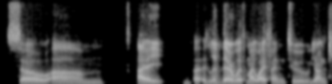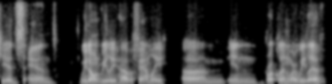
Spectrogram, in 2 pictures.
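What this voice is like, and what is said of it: Israeli-accented English. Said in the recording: “as you can detect by my accent, I'm originally Israeli”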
